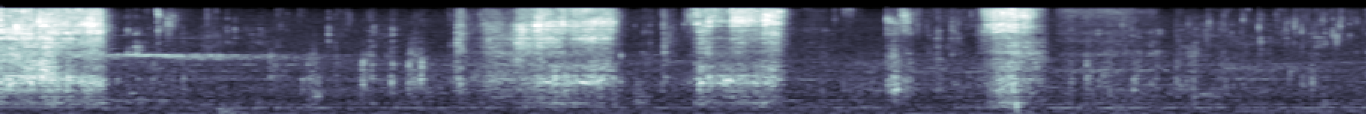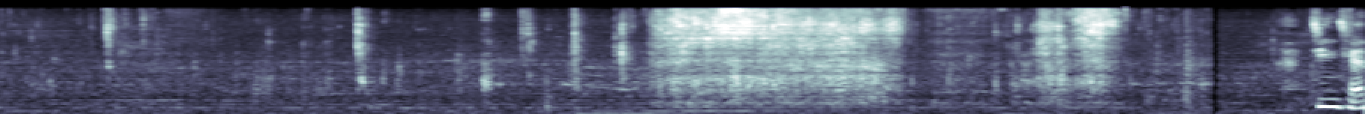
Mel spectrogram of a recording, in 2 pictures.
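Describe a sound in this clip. A woman slurps noodles loudly and close up.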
